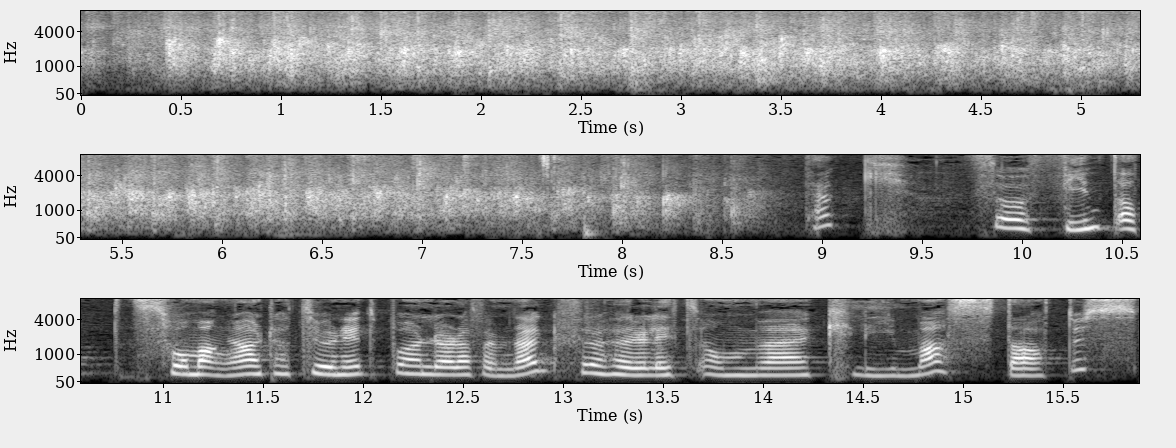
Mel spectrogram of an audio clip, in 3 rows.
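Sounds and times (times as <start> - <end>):
audience applause: 0.0 - 8.8
speech: 9.9 - 15.8.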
